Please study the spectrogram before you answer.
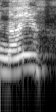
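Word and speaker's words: knife: ऐसे ही नाइफ। नाइफ में के की कोई जरूरत नहीं है। सिर्फ नाइफ से काम चल जाता है।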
